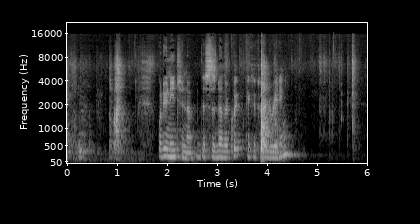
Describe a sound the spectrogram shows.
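Playing cards are shuffled by hand.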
